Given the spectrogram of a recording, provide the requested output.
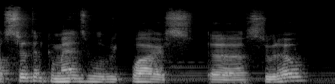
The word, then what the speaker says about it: sudo: commands will require uh sudo or sudo as some people we pronounce it which is probably correct because super user do sudo it sounds weird because most people say sudo but sudo is probably correct um so you can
